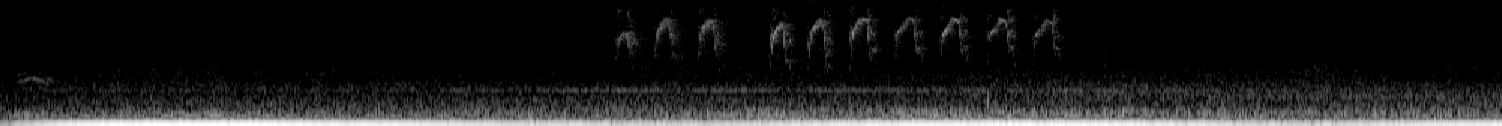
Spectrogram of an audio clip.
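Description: A small bird sings a quick run of about a dozen high, evenly spaced chirps between about four and seven seconds in, over a steady low rumble.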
